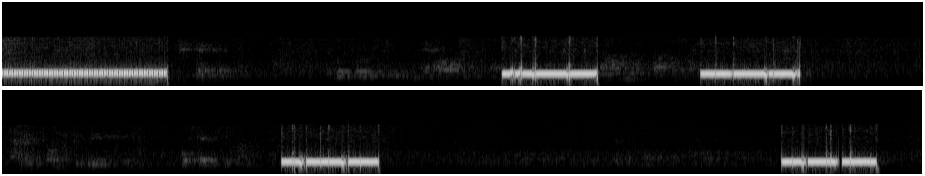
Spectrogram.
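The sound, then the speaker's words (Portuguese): Ringback tones on a phone line while a call is transferred to an attendant: five steady, mid-pitched buzzing tones of about a second each at irregular gaps, with faint speech in between. “Por favor, aguarde um momento enquanto transfiro sua ligação para um de nossos atendentes.”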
